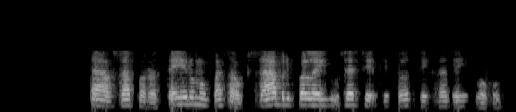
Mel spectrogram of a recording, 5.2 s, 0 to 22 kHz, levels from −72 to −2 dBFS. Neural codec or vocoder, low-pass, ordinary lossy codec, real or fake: none; 7.2 kHz; AAC, 16 kbps; real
